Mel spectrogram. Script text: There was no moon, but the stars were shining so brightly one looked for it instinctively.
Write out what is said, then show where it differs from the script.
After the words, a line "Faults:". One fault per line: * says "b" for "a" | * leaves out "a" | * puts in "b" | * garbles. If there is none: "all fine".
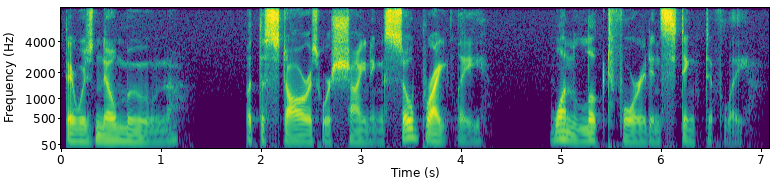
There was no moon, but the stars were shining so brightly one looked for it instinctively.
Faults:
all fine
